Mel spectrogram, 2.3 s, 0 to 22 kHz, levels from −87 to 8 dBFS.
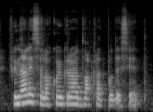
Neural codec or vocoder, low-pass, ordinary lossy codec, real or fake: none; 19.8 kHz; none; real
